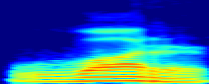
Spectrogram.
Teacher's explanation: So the T sound become D, water.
